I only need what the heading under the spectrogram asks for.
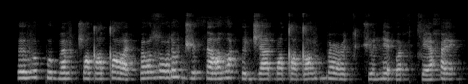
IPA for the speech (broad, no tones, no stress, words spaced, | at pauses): əvə pʊbav t͡ʃədˤa tˤɛ | ʊ zˤuɾud͡ʒʊ θaðˤəkə d͡ʒapotˤo dˤuvbʊʕut͡s t͡ʃʊnɛʔoħ t͡sɛħɛ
